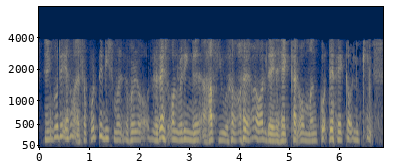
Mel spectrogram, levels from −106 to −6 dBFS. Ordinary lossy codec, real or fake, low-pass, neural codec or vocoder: AAC, 16 kbps; fake; 7.2 kHz; codec, 16 kHz, 4.8 kbps, FACodec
